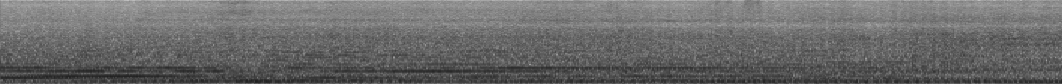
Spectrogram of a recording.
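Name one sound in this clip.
A locomotive engine gives off a steady whine as it passes.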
